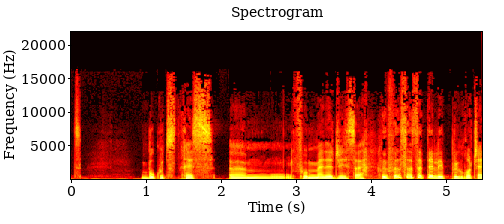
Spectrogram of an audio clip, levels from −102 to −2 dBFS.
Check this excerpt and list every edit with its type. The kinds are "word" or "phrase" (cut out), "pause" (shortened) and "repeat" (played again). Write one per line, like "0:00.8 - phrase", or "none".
none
